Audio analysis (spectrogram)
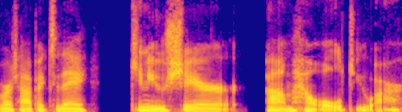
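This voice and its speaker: Vocal fry from a woman over a quiet background. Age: 40s. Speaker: podcast host. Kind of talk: podcast interview.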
